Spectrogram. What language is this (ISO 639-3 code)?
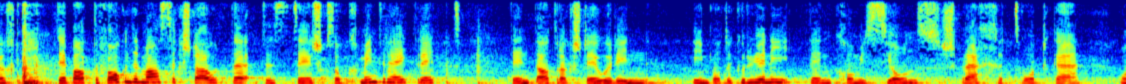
gsw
